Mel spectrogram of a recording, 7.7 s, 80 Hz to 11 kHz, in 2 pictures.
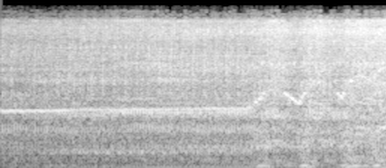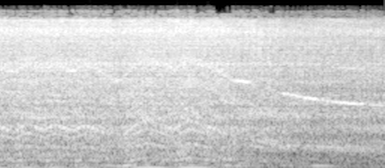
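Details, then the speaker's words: VAZ 2109 petrol engine revving up and settling back after refitting a new alternator whose loose lower mounting bolt caused a vibration rumble; bolt and tensioner tightened, now smooth with no rumble or knocking. "вот теперь заводим дырочку и аллилуйя никакого грохота нет"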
